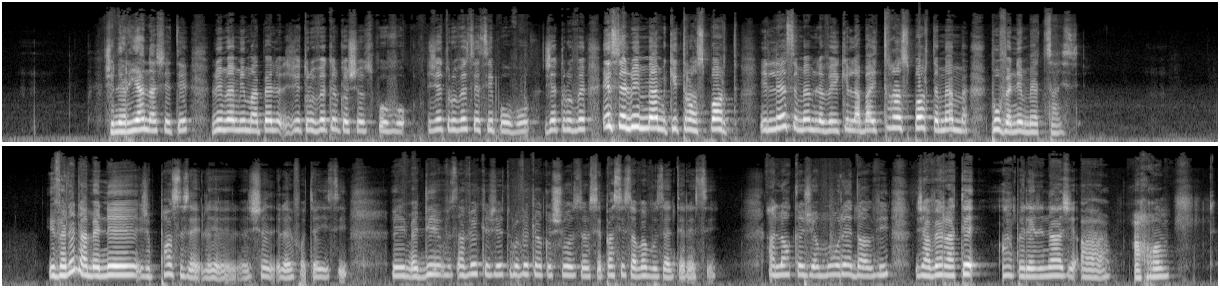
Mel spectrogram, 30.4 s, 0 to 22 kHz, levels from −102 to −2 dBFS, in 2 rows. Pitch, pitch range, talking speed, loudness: 230 Hz, 205-255 Hz, 160 wpm, -19 LUFS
